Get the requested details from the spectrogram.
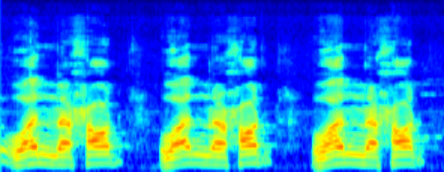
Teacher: آپ نے حلق کے درمیان والے حصے سے آواز کو نکالتے ہوئے اس کو پڑھنا ہے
